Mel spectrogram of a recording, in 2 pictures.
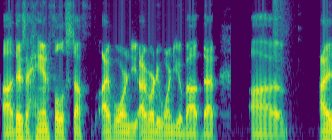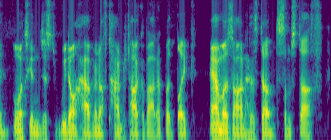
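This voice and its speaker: A podcast co-host rambles through a casual chat full of fillers and restarts. His voice sits low with fairly even intonation, moving fairly quickly with a fairly bright tone on a dry recording.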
